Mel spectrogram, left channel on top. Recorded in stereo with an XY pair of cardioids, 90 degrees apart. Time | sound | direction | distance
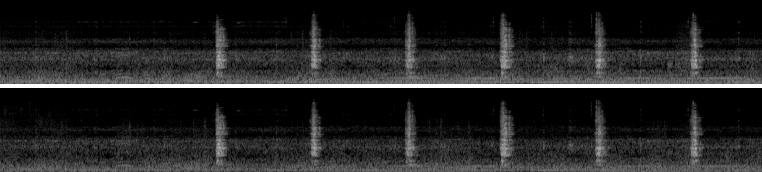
0.0 | a vehicle | 30° left | ?
2.2 | ticking | 5° left | ?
